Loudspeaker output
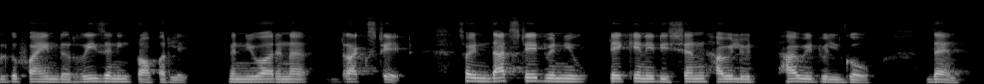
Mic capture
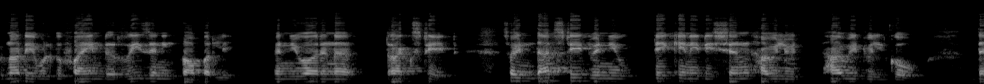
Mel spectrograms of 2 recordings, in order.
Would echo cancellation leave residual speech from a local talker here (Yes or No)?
No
